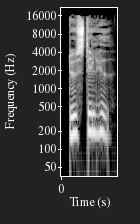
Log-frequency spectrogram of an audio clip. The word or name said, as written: dødsstilhed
